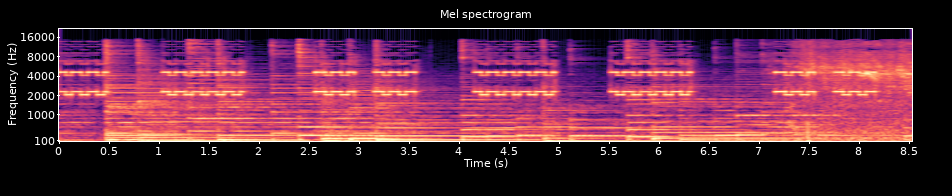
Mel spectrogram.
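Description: A mobile phone ringing: a rapid electronic warbling trill in short bursts about once a second, over background film music with sustained notes.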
